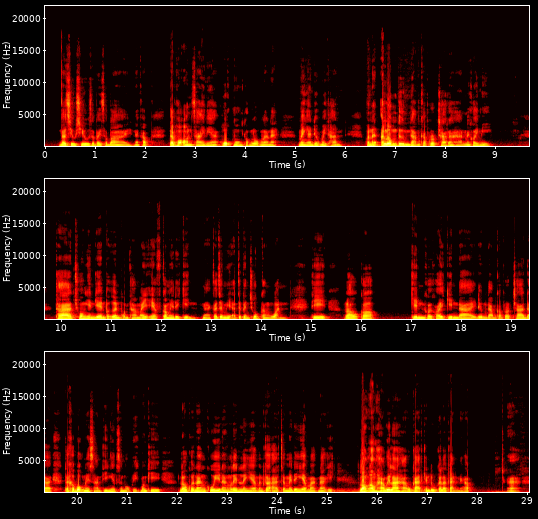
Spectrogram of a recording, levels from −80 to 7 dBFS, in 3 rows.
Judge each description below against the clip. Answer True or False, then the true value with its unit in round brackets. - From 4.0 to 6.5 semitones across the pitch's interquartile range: False (3.5 semitones)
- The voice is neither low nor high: False (125 Hz)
